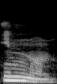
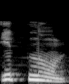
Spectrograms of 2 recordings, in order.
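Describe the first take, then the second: First: A double n sound is heard. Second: A t sound comes before the n.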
